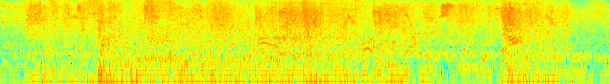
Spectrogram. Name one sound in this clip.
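Thuds and impacts hit in quick succession.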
